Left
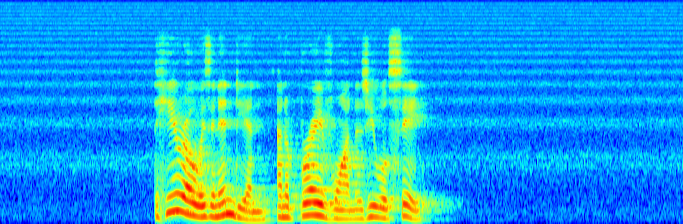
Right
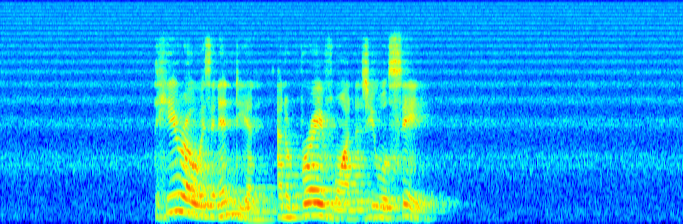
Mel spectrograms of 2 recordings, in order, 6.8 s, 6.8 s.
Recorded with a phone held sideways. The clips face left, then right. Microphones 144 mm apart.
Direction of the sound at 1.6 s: 55° left (ahead or behind).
